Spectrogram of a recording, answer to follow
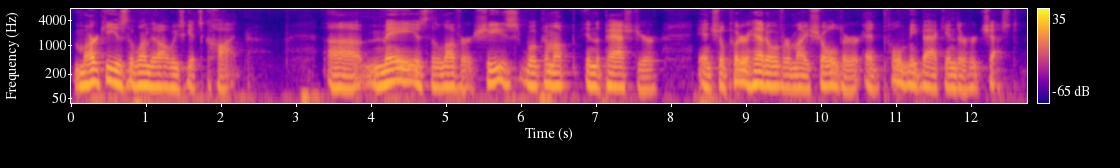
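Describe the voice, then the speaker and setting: A man's voice: lowish voice, measured pace, a little mellow. A middle-aged man who runs a horse carriage farm, telling folksy stories about his horses in a casual interview. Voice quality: gravelly. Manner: folksy, anecdotal storyteller.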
